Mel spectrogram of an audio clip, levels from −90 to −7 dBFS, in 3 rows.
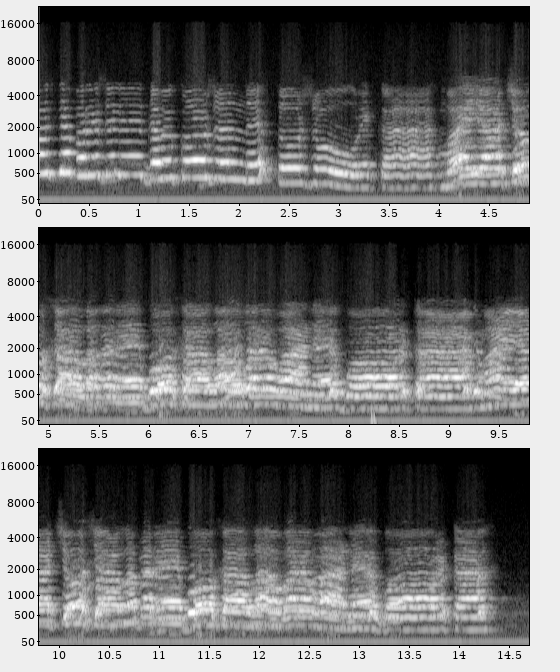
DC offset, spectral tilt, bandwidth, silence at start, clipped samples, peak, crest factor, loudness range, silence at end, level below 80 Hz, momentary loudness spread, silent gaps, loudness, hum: under 0.1%; -5.5 dB/octave; 6.6 kHz; 0 s; under 0.1%; -2 dBFS; 14 dB; 3 LU; 0.35 s; -44 dBFS; 7 LU; none; -16 LUFS; 50 Hz at -45 dBFS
